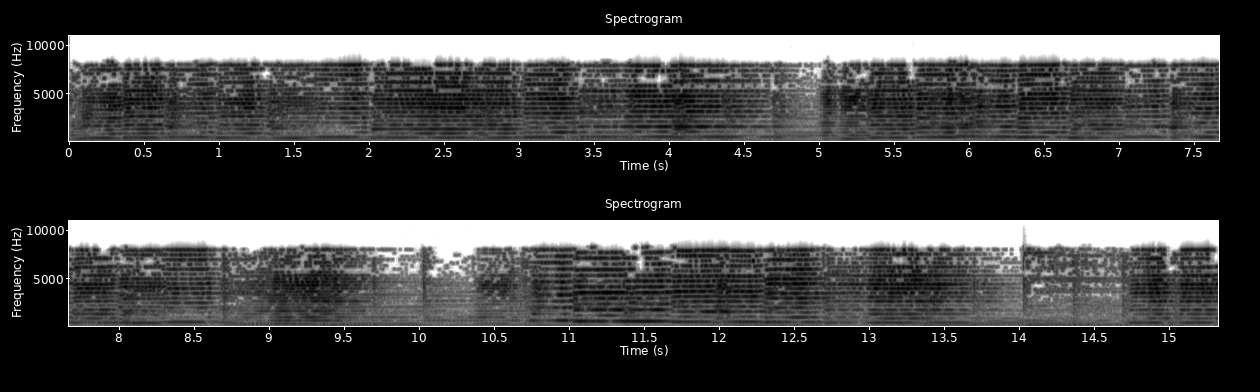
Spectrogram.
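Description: Harmonica playing a slow melody with held bass notes sounded together underneath it, in the simultaneous-bass technique.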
